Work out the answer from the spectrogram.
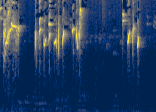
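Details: European goldfinch of the North African Parva type from Morocco singing a buzzy twittering opening, then a quick series of high liquid chirps, a pause, and a short final cluster of notes.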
